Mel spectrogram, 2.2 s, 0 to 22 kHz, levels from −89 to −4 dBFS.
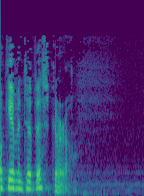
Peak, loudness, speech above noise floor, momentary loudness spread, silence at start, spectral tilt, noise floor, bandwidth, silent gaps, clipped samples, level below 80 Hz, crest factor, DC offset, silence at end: -8 dBFS; -28 LUFS; 33 dB; 16 LU; 0 s; -5 dB/octave; -61 dBFS; 10.5 kHz; none; under 0.1%; -60 dBFS; 22 dB; under 0.1%; 1.05 s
